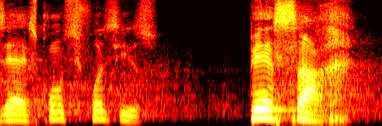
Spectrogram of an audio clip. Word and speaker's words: Pesach: Que nem Pesach. Tem som de 2 R's no final. É um CH, mas a pronúncia é com 2 R's, como se fosse isso. Pesach, Sameach.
